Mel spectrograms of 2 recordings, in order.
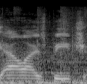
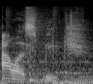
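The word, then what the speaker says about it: Alys Beach: Church Hill Downs I know it looks like allies Beach uh but Kate and Brar are informing us the correct pronunciation here is Alice Beach I believe that's her on the inside correct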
